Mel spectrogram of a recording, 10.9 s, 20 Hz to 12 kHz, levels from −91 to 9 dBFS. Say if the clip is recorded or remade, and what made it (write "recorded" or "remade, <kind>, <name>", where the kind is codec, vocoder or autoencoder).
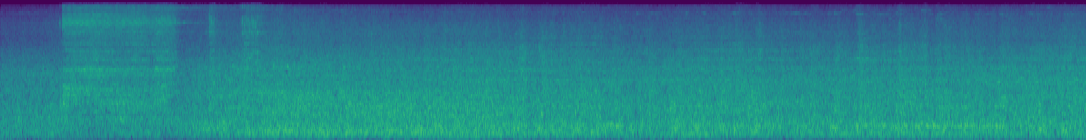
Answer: recorded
